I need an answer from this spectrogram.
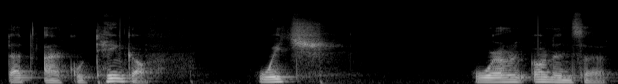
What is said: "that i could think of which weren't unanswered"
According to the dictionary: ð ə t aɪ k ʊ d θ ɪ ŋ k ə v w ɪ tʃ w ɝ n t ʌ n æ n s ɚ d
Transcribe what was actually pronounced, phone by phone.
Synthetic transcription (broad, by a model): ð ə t aɪ k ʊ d t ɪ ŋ k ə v w ɪ tʃ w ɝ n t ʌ n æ n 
